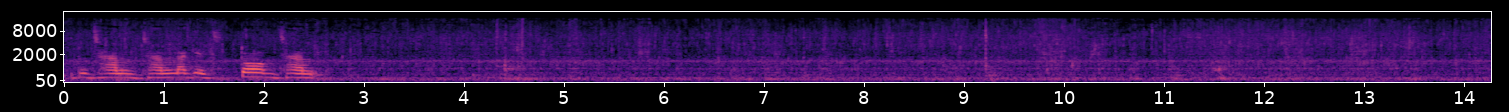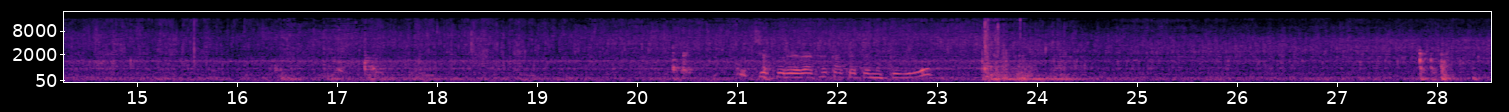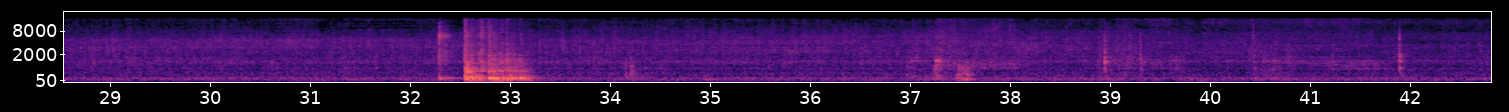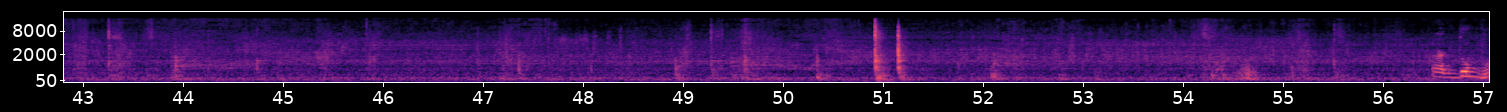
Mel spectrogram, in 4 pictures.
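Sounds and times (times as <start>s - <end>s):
food sizzling in a wok: 0.0s - 57.0s
spatula scraping and knocking wok: 8.6s - 19.1s, 20.0s - 21.9s, 36.9s - 56.4s.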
